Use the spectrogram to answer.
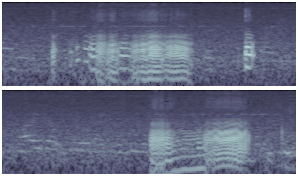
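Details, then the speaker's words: Sleeping small Chihuahua dog snoring: two long, rough, vibrating breaths a few seconds apart with quiet breathing between; these dogs snore often, sometimes very loudly. "Usually they're louder, but they snore a lot."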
